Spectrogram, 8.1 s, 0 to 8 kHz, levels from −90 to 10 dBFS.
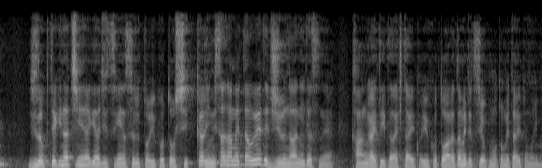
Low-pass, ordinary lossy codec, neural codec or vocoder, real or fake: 7.2 kHz; none; autoencoder, 48 kHz, 32 numbers a frame, DAC-VAE, trained on Japanese speech; fake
